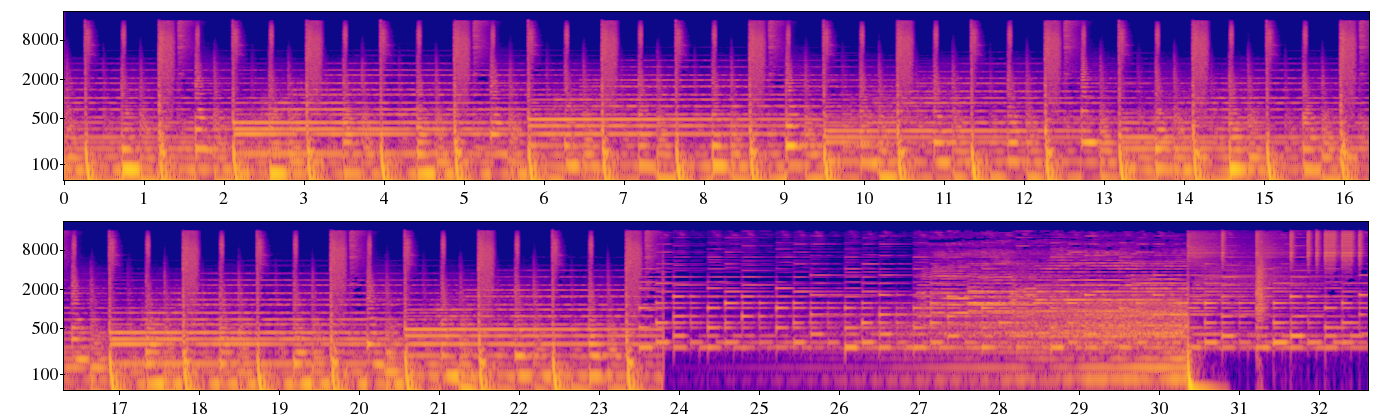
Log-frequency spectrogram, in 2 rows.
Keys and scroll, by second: 0.2 space, 8.3 BackSpace, 11.3 shift+Right, 13.8 BackSpace, 15.3 shift+Left, 15.8 alt+shift+Left, 16.6 alt+shift+space, 17.0 alt+shift+space, 17.9 alt+shift+space, 18.4 alt+shift+space, 24.8 shift+Up, 25.3 Up, 26.6 Down, 27.3 Up, 27.7 Up, 30.6 ctrl+c, 30.8 f, 31.4 Down, 31.7 Down.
